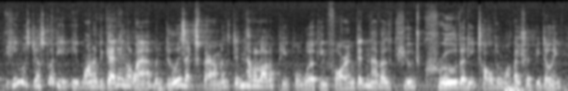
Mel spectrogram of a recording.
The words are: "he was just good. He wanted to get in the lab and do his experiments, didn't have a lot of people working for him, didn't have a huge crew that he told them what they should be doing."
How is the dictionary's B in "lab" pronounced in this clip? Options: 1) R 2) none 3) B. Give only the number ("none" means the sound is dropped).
3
